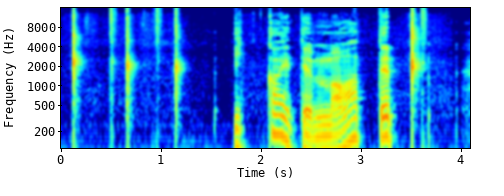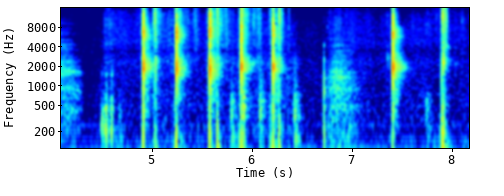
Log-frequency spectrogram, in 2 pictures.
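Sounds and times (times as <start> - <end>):
repeated finger snapping: 0.1 - 1.3, 3.5 - 3.7, 4.9 - 6.4, 7.4 - 8.0
speech: 1.7 - 3.4.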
